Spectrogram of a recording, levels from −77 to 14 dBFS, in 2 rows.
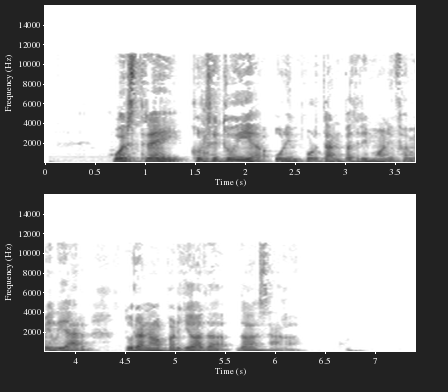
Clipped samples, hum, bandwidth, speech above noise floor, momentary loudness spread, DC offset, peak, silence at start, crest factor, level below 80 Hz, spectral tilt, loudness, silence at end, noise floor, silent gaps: under 0.1%; none; 11.5 kHz; 56 dB; 10 LU; under 0.1%; 0 dBFS; 0.7 s; 18 dB; -56 dBFS; -5 dB/octave; -18 LUFS; 1.2 s; -75 dBFS; none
